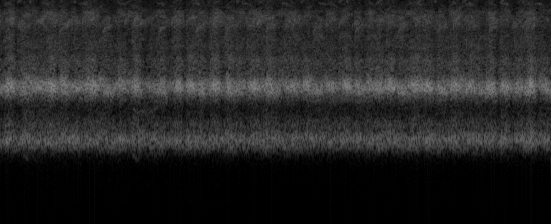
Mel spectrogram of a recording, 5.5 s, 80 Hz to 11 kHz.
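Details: Chorus of frogs along the ridge of a rice field in Kōnosu, Saitama, on an early summer midnight, recorded with a TASCAM Portacapture X8: steady, throbbing mass of quick croaks, about two and a half pulses per second, filling the whole clip.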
